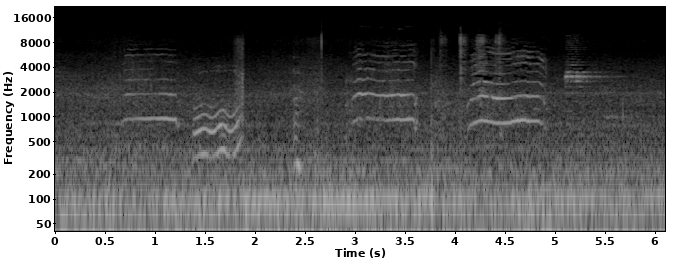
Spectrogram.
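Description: Domestic cat meowing about four times in short calls, one with a wobbling pitch. A steady low hum runs underneath.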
